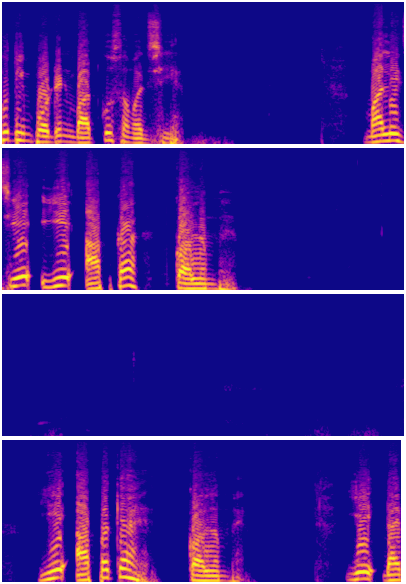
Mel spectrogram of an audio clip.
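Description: A man speaks calmly through a close microphone, in short bursts with pauses.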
